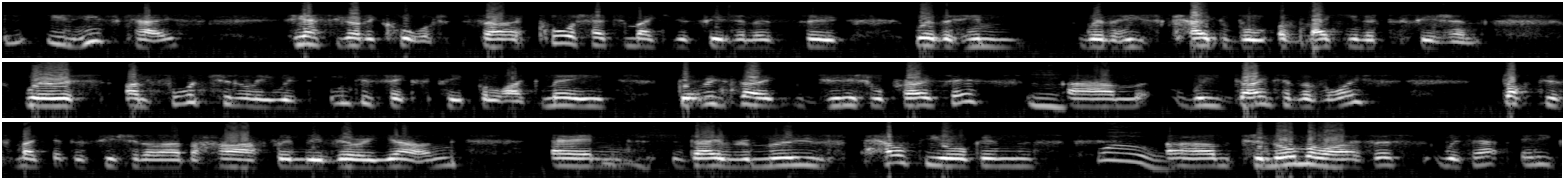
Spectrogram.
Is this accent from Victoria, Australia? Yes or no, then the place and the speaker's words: yes; Altona, Victoria, Australia; I was raised in Altona and was raised as … over here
